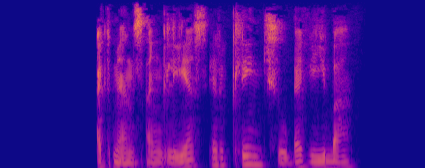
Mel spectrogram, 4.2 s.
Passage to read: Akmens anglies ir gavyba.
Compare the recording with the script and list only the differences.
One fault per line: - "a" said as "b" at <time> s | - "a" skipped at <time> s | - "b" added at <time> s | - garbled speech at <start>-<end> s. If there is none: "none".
- "klinčių" added at 2.4 s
